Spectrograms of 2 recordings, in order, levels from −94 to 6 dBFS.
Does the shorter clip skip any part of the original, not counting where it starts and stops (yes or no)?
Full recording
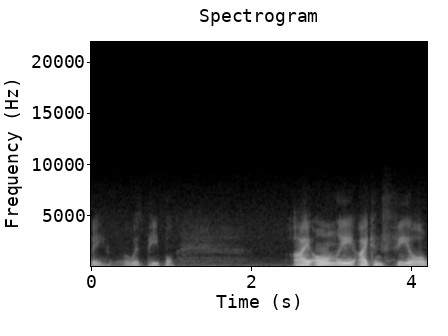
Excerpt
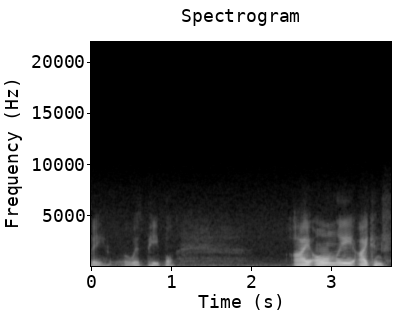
no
